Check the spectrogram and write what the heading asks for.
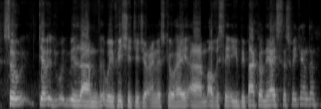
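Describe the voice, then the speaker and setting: A man's voice: mid-range voice, a little fast, gravelly. A man hosting a sports podcast in a jovial, bantering way. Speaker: podcast host. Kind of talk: casual sports chat.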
